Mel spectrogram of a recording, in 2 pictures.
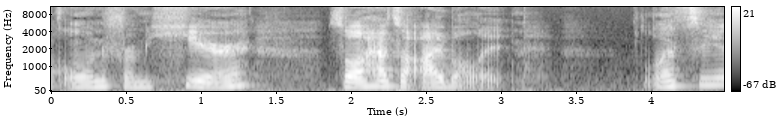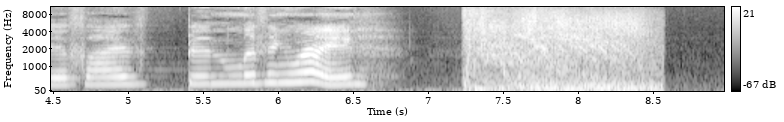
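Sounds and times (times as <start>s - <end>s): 
speech: 0.0s - 3.2s, 3.9s - 6.8s
torpedoes fired and exploding: 7.2s - 8.6s.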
